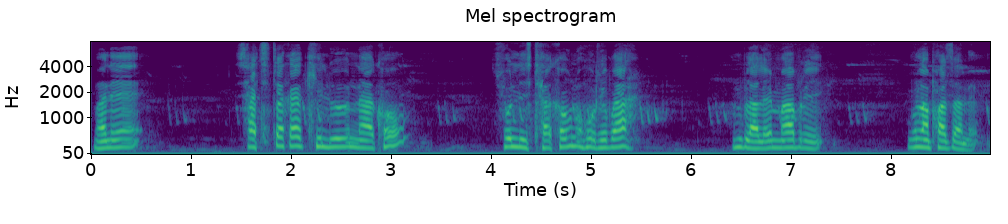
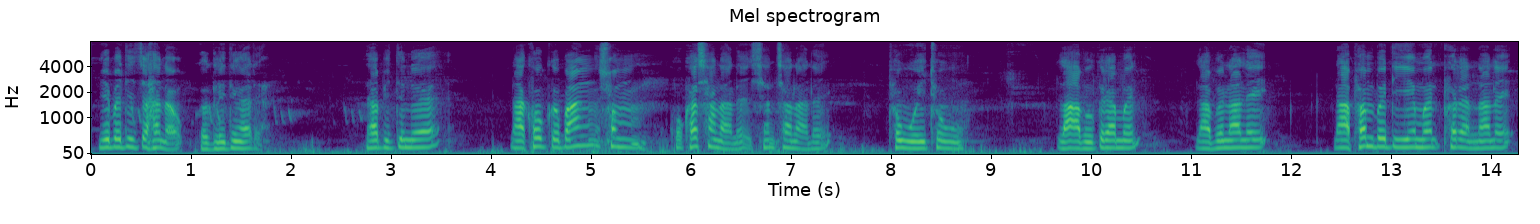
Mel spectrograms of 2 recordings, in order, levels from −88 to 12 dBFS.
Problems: background conversations at intervals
